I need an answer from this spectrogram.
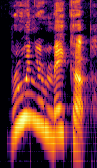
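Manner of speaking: a fussy painter complaining about his model; grousing. A narrator's reading. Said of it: "Lord Antony groused".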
